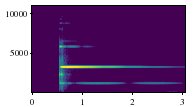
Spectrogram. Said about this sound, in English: And I will ring the bell to start the practice, inviting you to concentrate on yourself and also your breathing in and out.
